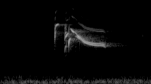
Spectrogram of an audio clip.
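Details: Caged pet European goldfinch performing one of its 'boniments' song styles: a single bright twittering phrase about half a second long, sliding downward from high sharp notes to a drawn-out buzzy tail, over a quiet low hum.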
